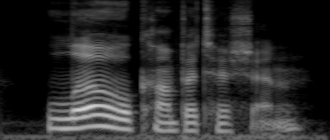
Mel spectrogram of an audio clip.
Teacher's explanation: Notice the emphasis on the word low.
